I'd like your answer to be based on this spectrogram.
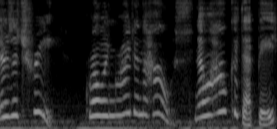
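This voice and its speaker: A squeaky, put-on character voice carries the speech. It moves at a moderate pace. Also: woman, extremely high pitch for a woman. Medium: read story.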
